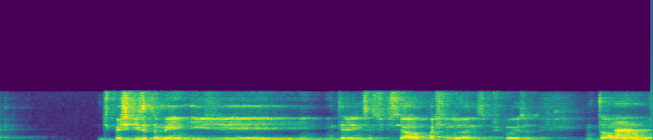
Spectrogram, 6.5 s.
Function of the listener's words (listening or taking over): listening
